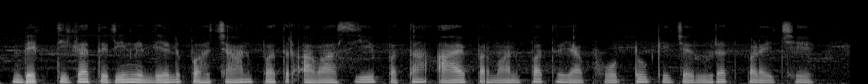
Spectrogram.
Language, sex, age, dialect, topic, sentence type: Maithili, male, 18-24, Eastern / Thethi, banking, statement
